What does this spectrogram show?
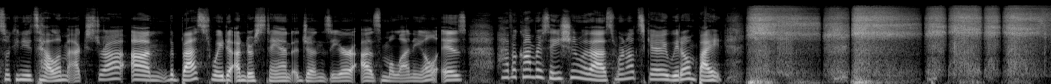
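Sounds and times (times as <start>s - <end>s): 
speech: 0.0s - 7.8s
person hissing through teeth: 7.4s - 10.5s.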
